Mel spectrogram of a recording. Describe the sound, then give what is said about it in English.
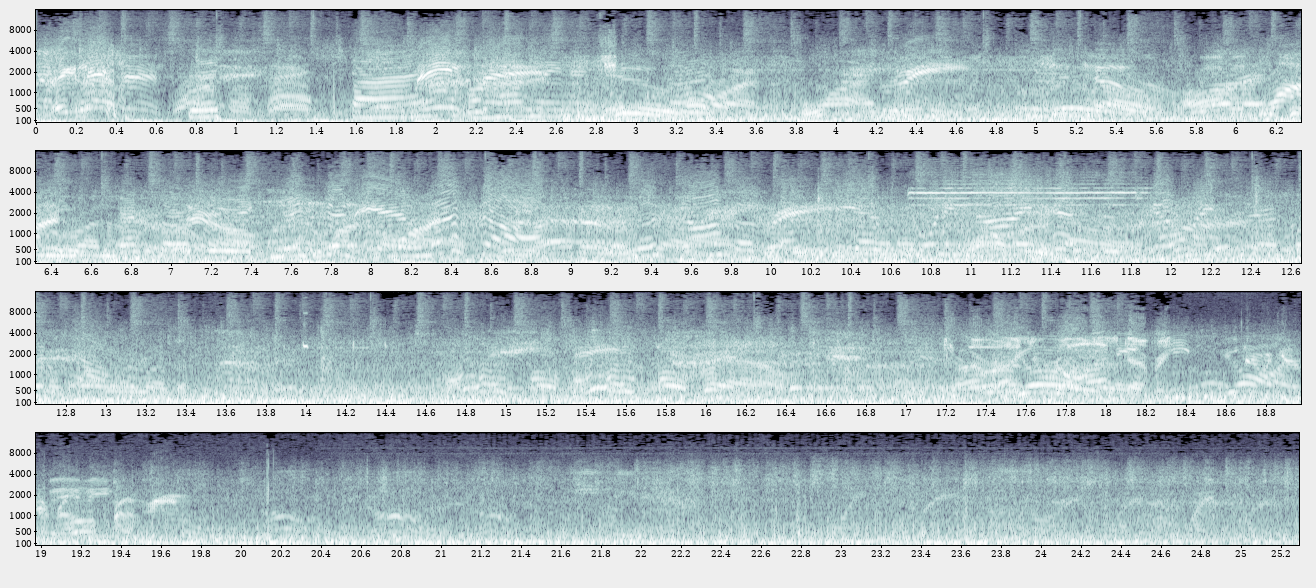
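A loud, sustained roar of rocket main engines at launch fills the scene, a dense rumbling thunder that holds steady throughout, with excited voices and crowd chatter mixed in over it. “We have a go for main engine start.”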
